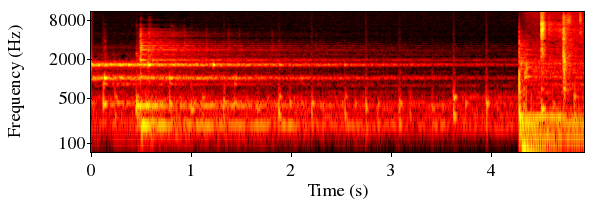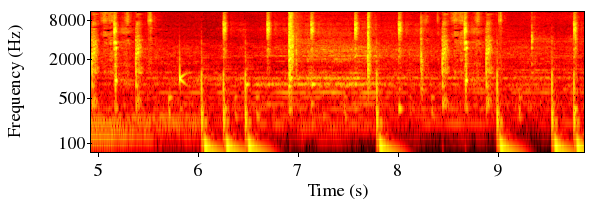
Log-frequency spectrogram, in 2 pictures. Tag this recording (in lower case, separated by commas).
music, electronica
